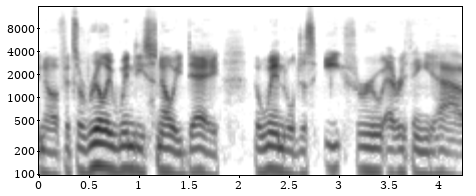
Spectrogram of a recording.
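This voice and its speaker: This man has a normal speaking voice with a fairly low pitch, recorded with a dry sound and no echo. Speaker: hiking vlogger. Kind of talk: tutorial. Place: forest.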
